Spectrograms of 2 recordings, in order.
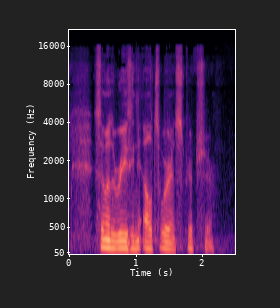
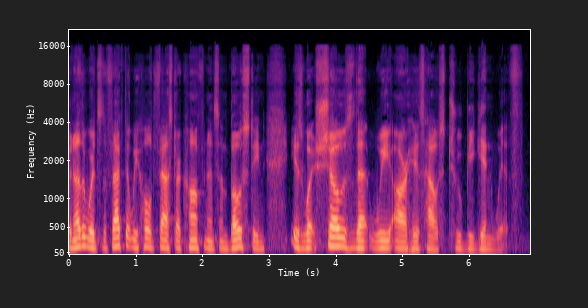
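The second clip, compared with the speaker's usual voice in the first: ordinary talk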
